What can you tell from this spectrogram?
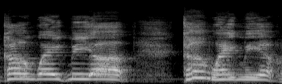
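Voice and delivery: high, loud, slow desperate call; scared child pleading with his sleeping mother; terrified plea. Retold or imitated. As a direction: beg her to wake you, frightened.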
